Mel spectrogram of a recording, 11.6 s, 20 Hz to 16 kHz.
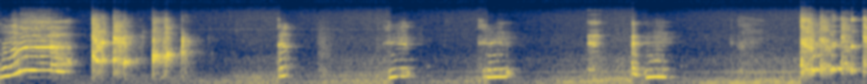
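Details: Repeated coughs and throat clearing from an adult woman with a persistent cough of 3 months that left her drained, diagnosed as whooping cough (pertussis) by blood test.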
